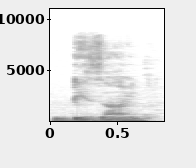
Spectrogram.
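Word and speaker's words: design: रचना डिजाइन, जी यहाँ silent है।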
